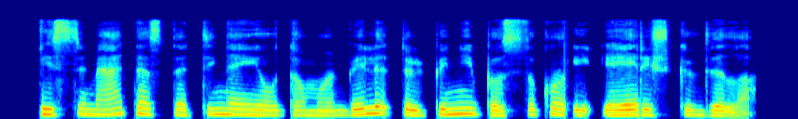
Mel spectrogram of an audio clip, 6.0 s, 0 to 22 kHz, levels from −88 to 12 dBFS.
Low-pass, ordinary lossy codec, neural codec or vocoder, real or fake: 10.8 kHz; AAC, 64 kbps; codec, 24 kHz, 0.9 kbps, WavTokenizer, small release; fake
